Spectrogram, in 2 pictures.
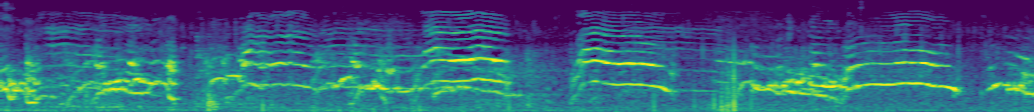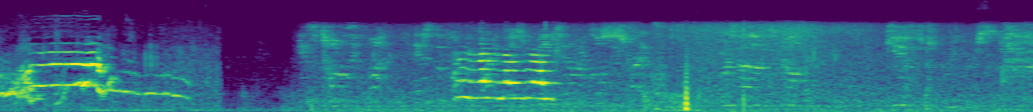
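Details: Mother cats and cats saying "nom nom nom" while eating: a run of short arched mewing growls, each rising then falling, bursting out in quick clusters for twelve seconds, then a cut to another cat with a few tonal calls over noisy background.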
